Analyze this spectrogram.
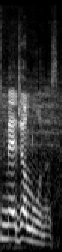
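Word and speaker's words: medialuna: você coma são as Méia lunas ó Méia Luna se escreve assim com D mas aqui mesmo você vai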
